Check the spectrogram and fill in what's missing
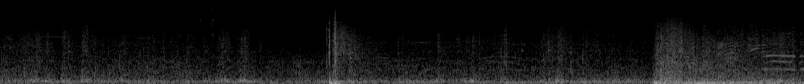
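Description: Artillery and mortar fire in the Empire Total War video game, distant booms with one sharp crack midway and a louder rumbling burst near the end, under steady battle noise.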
